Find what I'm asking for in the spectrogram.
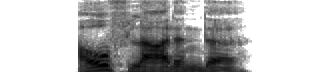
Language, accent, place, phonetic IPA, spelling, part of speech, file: German, Germany, Berlin, [ˈaʊ̯fˌlaːdn̩də], aufladende, adjective, De-aufladende.ogg
- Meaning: inflection of aufladend: 1. strong/mixed nominative/accusative feminine singular 2. strong nominative/accusative plural 3. weak nominative all-gender singular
